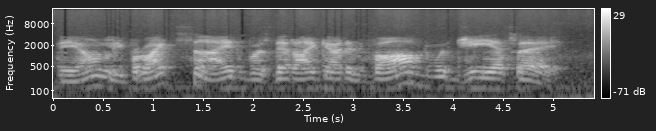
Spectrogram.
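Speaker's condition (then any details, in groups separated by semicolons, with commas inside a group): Cerebral palsy; uses wheelchair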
